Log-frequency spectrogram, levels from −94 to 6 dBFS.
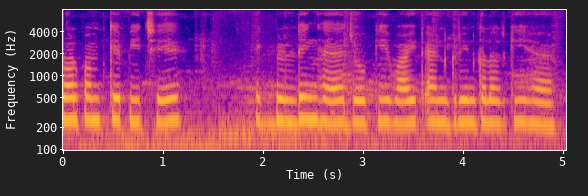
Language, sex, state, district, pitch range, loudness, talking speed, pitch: Hindi, female, Uttar Pradesh, Lucknow, 230-245 Hz, -16 LUFS, 165 wpm, 235 Hz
